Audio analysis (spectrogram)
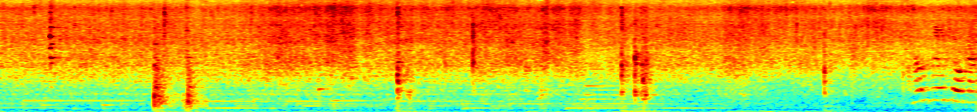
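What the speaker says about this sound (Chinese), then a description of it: "最后加入豆包泥、豆芽菜跟辣椒一起拌炒。" Tofu skin paste, bean sprouts and chili stir-fry in a wok for vegan Hong Kong-style fried rice noodles, a steady close sizzle broken by a few sharp scrapes and clatters of the spatula.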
